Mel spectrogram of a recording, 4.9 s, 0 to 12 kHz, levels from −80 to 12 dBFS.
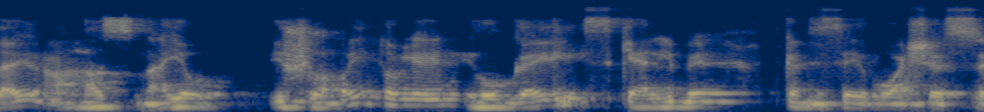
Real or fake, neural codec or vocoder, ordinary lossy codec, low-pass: fake; codec, 16 kHz, 2 kbps, X-Codec, HuBERT features, trained on balanced general audio; Opus, 32 kbps; 7.2 kHz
